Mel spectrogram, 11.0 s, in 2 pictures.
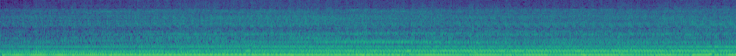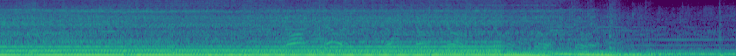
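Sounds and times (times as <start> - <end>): car engine fast idling: 0.0 - 10.8.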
